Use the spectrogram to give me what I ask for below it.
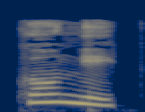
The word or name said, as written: ಗುಂಯ್ಕ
